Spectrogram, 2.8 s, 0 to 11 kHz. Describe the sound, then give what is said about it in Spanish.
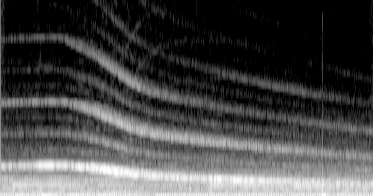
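An ambulance siren wails loudly as the ambulance arrives at a hotel, its tone holding high and then gliding steadily downward over a low engine rumble, with no voices. “La ambulancia llegó aproximadamente entre 2 a 3 minutos.”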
